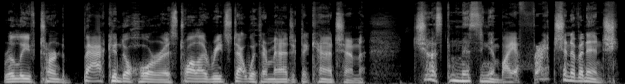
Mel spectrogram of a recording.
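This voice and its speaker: A man narrating a scripted story in an expressive, dramatic manner. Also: mid-range voice, fairly quick, no echo. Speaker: fan fiction reader, narrator.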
